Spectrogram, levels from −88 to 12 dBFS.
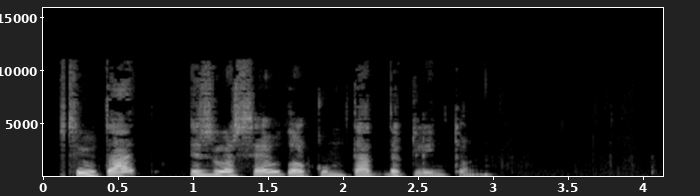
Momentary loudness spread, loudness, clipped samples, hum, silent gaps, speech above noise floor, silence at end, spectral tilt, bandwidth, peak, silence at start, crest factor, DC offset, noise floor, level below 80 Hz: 19 LU; -20 LUFS; under 0.1%; none; none; 58 dB; 1.3 s; -6 dB/octave; 11.5 kHz; -2 dBFS; 0.15 s; 20 dB; under 0.1%; -77 dBFS; -70 dBFS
